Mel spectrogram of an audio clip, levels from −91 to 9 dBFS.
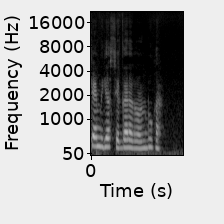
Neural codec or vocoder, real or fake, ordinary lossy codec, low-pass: codec, 44.1 kHz, 7.8 kbps, Pupu-Codec; fake; none; none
